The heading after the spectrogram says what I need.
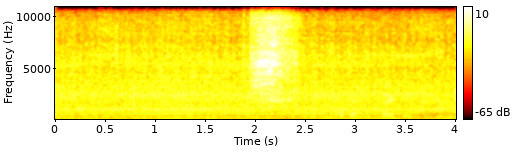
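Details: Engine idling low, then a short sharp hiss of air at the power booster as the brake pedal is pressed: a failing brake booster with a large vacuum leak, causing rough idle, check engine light and hard pedal risk.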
